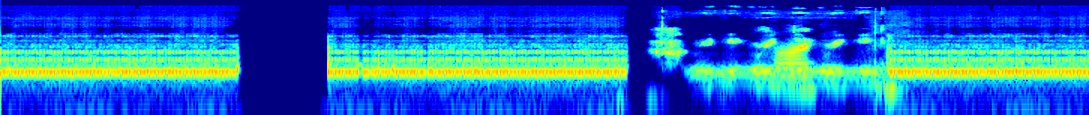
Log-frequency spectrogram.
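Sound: phone call ringing tone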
